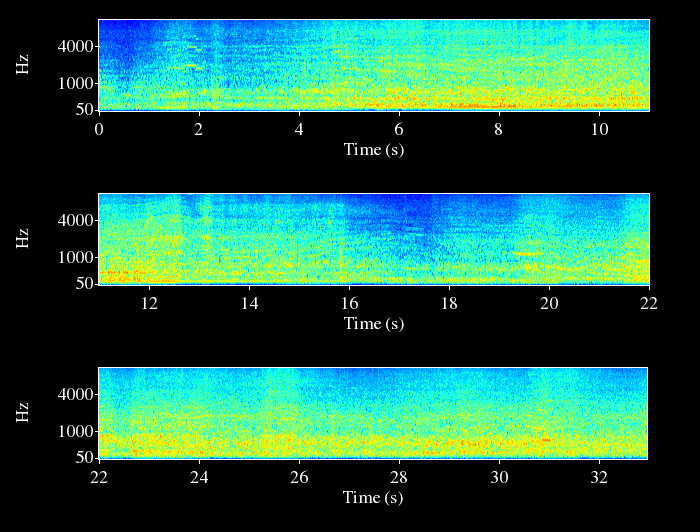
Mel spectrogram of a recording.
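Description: A side-by-side harvester's engine and machinery running. A steady engine note with a dense mechanical clatter grows louder several seconds in, eases in the middle and rises again near the end. The engine note shifts in pitch a few times.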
